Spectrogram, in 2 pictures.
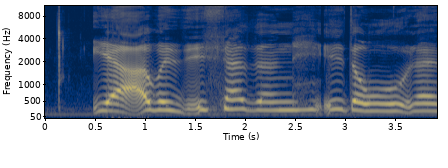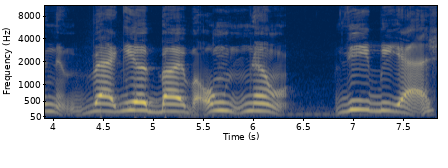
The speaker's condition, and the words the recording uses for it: Cerebral palsy. So the parts that were, you know, oxygen deprived, mm-hmm. are the parts that, you know, my speech, my movements, my balance.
